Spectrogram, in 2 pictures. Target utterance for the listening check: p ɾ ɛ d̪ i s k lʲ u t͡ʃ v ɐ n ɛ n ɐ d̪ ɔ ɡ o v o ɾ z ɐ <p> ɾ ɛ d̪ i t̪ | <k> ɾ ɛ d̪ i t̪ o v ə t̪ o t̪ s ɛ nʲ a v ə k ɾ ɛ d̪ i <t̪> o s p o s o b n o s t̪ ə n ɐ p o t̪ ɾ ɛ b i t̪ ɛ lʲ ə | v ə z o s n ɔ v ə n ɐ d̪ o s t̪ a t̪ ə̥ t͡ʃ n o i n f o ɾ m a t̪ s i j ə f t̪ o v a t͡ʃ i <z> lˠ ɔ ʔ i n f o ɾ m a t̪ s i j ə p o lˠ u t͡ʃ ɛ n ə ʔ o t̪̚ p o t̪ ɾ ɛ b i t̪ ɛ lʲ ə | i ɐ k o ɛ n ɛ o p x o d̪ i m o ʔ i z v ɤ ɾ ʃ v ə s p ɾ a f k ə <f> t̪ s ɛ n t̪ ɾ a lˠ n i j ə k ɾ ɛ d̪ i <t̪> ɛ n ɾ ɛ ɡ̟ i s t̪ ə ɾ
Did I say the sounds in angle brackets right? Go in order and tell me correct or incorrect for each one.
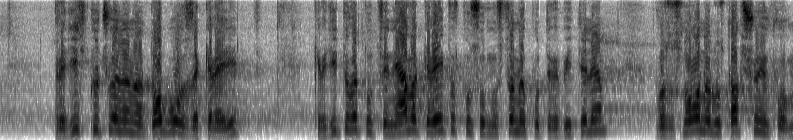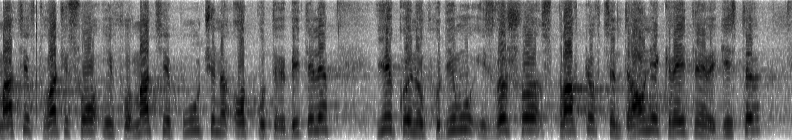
incorrect, correct, correct, incorrect, correct, correct

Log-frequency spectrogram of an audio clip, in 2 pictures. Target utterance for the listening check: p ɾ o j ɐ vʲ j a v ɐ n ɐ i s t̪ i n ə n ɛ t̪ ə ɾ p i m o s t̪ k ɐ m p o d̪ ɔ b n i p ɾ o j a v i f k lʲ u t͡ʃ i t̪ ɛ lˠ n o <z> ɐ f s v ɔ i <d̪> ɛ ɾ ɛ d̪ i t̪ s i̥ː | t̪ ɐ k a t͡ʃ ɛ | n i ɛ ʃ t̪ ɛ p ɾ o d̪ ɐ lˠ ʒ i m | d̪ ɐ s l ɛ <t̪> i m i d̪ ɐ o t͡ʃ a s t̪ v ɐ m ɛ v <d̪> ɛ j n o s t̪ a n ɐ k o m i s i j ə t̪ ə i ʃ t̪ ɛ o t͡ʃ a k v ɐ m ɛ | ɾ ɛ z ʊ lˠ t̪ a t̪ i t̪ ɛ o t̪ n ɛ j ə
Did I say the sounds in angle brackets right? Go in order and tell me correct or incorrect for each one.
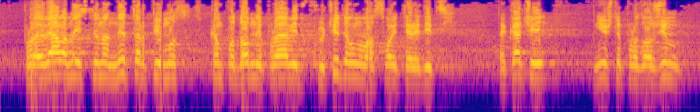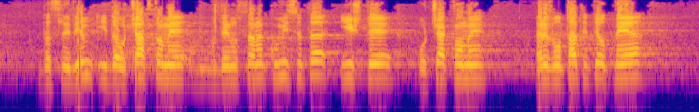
incorrect, incorrect, incorrect, correct

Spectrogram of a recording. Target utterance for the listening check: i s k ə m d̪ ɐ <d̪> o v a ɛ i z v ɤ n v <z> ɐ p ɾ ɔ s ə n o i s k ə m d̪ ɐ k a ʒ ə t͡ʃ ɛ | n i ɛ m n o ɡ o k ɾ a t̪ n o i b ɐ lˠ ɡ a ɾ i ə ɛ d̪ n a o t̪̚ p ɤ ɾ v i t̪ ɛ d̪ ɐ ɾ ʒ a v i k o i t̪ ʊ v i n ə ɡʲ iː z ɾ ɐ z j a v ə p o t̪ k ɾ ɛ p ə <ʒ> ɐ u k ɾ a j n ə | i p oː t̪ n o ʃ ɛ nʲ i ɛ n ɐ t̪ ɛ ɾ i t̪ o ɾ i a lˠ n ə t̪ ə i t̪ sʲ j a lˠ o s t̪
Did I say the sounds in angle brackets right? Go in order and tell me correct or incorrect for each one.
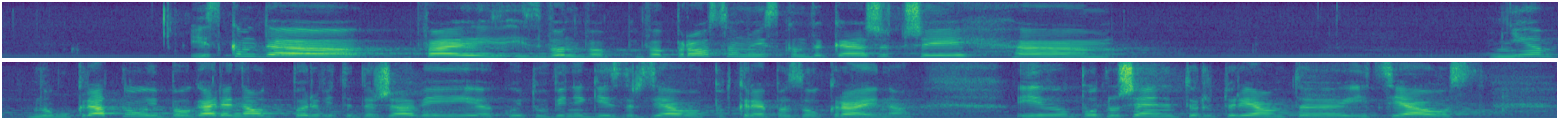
incorrect, incorrect, incorrect

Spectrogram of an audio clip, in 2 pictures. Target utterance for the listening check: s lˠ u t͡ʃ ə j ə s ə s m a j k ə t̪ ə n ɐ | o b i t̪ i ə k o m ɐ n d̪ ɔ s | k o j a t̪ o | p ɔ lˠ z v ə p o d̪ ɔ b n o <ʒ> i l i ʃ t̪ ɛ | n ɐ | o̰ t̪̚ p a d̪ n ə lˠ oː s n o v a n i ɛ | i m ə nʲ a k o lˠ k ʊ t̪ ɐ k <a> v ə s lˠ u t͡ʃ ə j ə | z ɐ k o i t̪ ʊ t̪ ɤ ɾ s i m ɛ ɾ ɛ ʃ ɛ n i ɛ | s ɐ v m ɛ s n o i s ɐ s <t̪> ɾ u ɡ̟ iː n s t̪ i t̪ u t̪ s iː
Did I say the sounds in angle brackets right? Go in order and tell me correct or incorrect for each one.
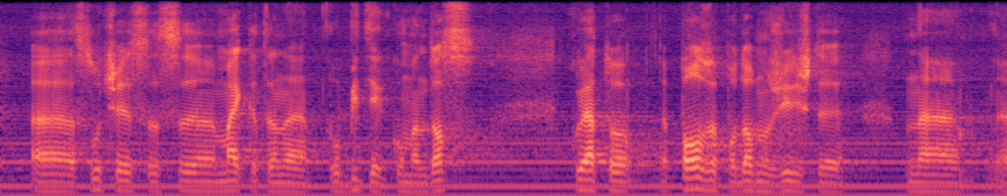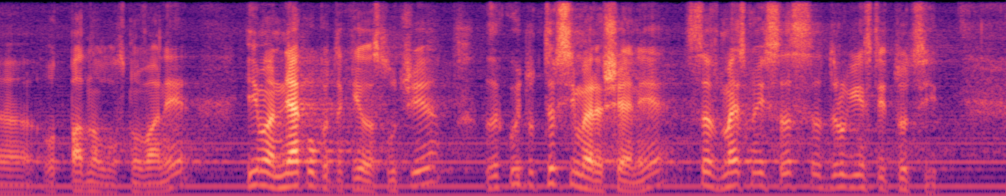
correct, incorrect, incorrect

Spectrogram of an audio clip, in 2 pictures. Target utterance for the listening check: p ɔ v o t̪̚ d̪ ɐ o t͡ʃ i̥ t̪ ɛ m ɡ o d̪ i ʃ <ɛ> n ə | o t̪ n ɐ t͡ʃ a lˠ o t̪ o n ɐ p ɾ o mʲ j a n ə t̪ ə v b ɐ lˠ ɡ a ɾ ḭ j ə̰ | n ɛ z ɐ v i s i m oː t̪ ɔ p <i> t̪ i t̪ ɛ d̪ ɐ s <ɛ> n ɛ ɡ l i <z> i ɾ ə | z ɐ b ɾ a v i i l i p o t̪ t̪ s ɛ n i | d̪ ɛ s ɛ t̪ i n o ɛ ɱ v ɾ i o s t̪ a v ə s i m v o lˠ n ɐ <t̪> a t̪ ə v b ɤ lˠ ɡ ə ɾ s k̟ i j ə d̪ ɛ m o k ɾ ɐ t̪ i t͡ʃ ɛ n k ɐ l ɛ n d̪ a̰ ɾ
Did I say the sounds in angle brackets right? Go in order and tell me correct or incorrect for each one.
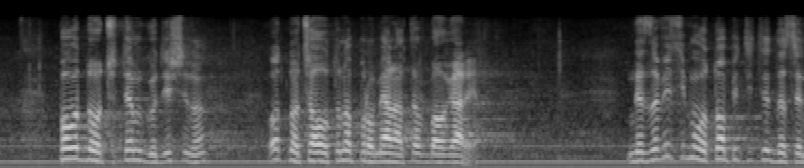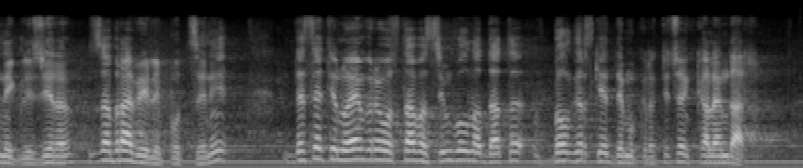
incorrect, correct, correct, incorrect, incorrect

